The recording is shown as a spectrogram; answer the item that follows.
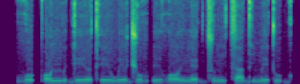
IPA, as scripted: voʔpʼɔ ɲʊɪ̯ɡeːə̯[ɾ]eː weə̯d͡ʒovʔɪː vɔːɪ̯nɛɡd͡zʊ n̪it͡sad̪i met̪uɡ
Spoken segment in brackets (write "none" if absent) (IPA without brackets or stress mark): tʰ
